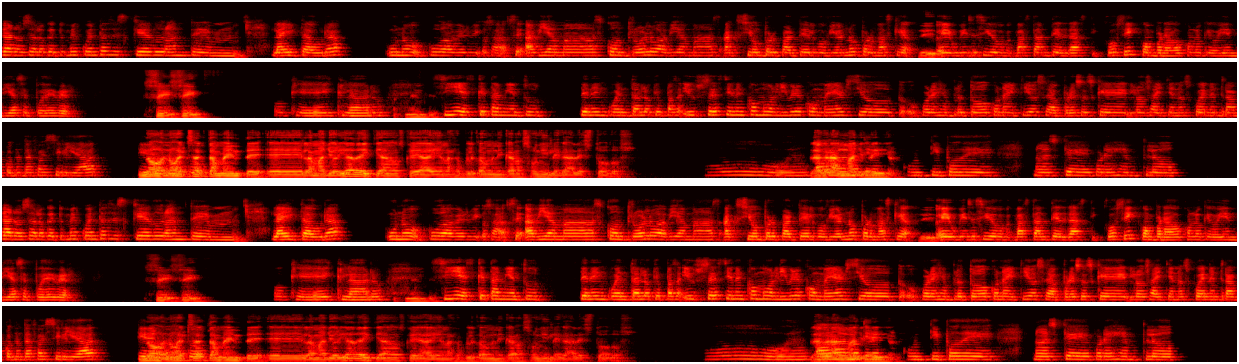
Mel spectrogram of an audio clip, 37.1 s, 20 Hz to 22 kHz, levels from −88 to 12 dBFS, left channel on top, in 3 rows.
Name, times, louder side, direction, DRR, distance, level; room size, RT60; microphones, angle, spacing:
voice 1, 0.0-3.4 3.8-13.1 15.1-16.4 16.7-17.8 18.1-25.7 26.1-26.9 31.7-36.4, right 3 dB, 50° right, 0.8 m, -32 dB
voice 2, 13.8-14.4 16.4-16.7 26.1-31.0 32.8-33.6, left 4 dB, 35° left, 0.6 m, -31 dB
2.5 x 2.1 x 3.0 m
head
